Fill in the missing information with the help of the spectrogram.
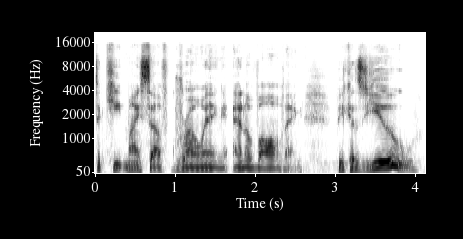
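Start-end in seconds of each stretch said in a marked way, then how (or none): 3.0-3.9 voice cracking and breaking up on the words. Speaker urging listeners to invest in themselves, voice cracking. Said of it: "did you hear my voice crack like a 13-year-old boy".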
